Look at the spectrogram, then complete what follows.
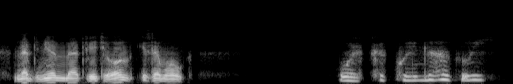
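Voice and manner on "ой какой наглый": soft, high-pitched, hushed half-whisper. Narrating the monkey daughter's reaction to the haughty stranger, half-whispered. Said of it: "прошептала мартышка-дочка".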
